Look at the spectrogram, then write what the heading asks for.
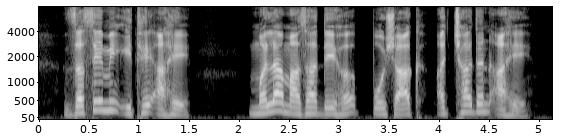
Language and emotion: Marathi, neutral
